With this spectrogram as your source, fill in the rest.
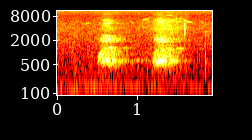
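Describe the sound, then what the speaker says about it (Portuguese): A neighbor's dog barks twice from a distance, faint muffled woofs spaced about half a second apart, over quiet room noise with no talk. "o cachorro do meu vizinho latindo"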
